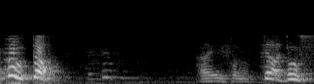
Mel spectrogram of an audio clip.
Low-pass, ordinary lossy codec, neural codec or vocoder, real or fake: 7.2 kHz; AAC, 16 kbps; codec, 16 kHz in and 24 kHz out, 2.2 kbps, FireRedTTS-2 codec; fake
